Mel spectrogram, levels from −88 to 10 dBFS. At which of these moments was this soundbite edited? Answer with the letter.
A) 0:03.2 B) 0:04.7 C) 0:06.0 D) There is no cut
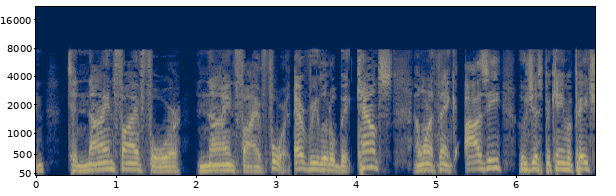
A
